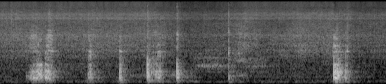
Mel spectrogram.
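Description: Minced pork stir-fries in a hot pan, with a steady sizzle broken by sharp spatula scrapes and clacks as the meat is turned, close and loud with no talking.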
